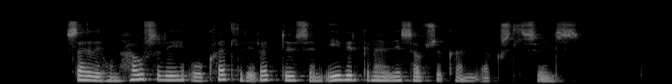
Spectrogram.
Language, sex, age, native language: Icelandic, female, 40-49, Icelandic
